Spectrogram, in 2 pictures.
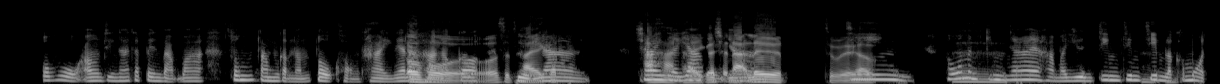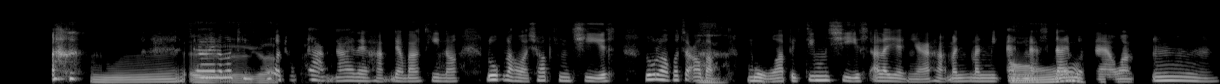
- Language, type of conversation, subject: Thai, podcast, เคยจัดปาร์ตี้อาหารแบบแชร์จานแล้วเกิดอะไรขึ้นบ้าง?
- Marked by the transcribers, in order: chuckle; in English: "mix and match"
